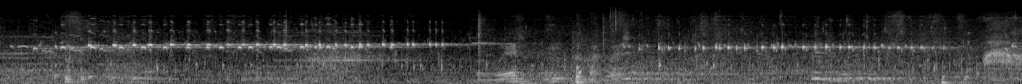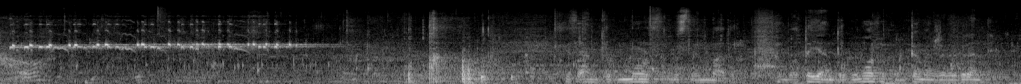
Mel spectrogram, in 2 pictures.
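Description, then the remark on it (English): A whistling ceramic vessel sounds three long, steady high-pitched whistles as water pours and gurgles through it, one sliding upward in pitch, with faint voices and clatter behind. “Silva como hombre silba. La mujer le contesta.”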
